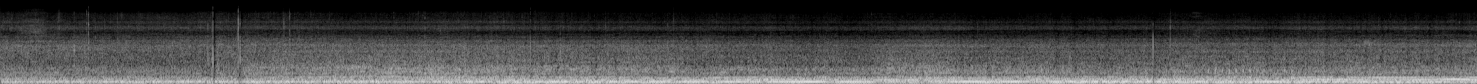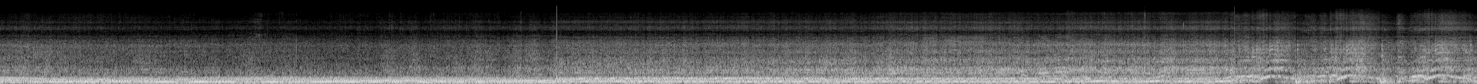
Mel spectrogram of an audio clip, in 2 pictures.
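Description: High-performance car engines running with a low steady drone, their pitch stepping up and down several times as they are revved. Near the end, a couple of quick rising-and-falling sweeps as a car accelerates hard.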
